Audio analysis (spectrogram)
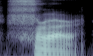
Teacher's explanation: The phrase for a doesn't get fully articulated. The jaw goes slack, and it just becomes the schwa-heavy frr.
